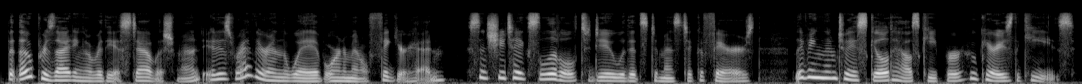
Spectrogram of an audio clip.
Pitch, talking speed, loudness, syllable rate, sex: 195 Hz, 200 wpm, -18 LUFS, 6.0 syllables/s, female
